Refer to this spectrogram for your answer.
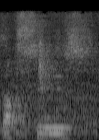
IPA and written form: ˈbʌsɪz (buses)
